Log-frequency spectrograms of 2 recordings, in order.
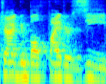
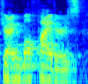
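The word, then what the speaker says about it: Dragon Ball FighterZ: proper way to say it looks like Dragon Ball fighter Z but is supposed to be pronounced Dragon Ball Fighters and it is a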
